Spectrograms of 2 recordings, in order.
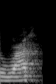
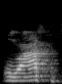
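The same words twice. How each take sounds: First: "वाच" with a plain final ch; silent-t reading of "वाच". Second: "वाच" drawn out with a separate t; T sounded. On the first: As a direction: say "वाच" with no separate t. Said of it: "टी silent है". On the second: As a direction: say "वाच" as waat-cha, t held. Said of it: "वाच से नहीं". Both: Shown as a demonstration.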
